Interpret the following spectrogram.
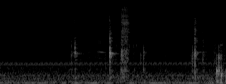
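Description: A few faint clicks and knocks as a tumbler with a straw is handled and sipped from, grouped about a second in with one more near the end.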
